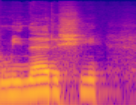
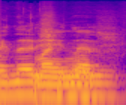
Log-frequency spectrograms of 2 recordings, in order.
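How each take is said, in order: First: The first vowel is a plain Polish 'ee'. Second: The first vowel is an English 'eye' sound. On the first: The speaker calls it wrong. "No to nie są minersi" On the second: The speaker calls it right. "tylko to są minersi. Wywodzi się to z Katowic, z górnictwa"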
